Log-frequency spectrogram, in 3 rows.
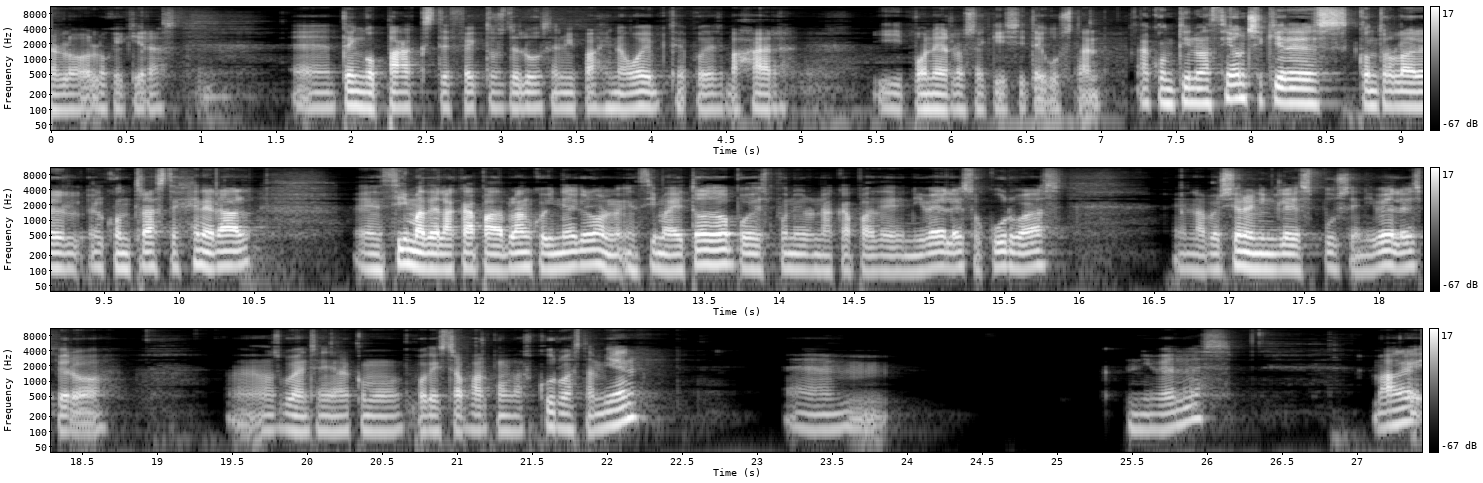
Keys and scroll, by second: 7.3 super+space, 18.8 super+z, 21.3 super+d.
